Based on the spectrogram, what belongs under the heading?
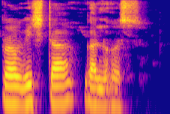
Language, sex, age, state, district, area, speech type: Nepali, male, 60+, West Bengal, Kalimpong, rural, read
